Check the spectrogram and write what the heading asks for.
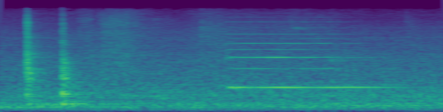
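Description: Elevator hall call button pressed with two quick clicks, then a steady electronic beep starting about a second in, typical of a call-button acknowledgement tone on modernized elevator fixtures.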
